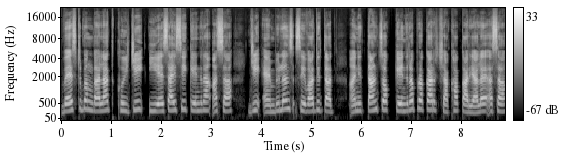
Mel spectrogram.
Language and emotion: Goan Konkani, neutral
